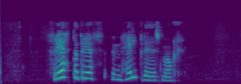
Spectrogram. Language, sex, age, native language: Icelandic, female, 30-39, Icelandic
